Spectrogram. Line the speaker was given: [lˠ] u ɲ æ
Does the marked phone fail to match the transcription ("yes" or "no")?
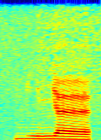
yes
